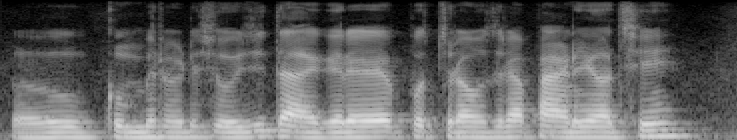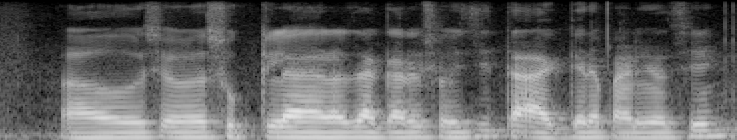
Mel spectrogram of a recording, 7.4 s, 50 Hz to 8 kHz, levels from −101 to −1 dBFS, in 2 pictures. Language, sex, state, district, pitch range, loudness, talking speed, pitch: Odia, male, Odisha, Khordha, 110-115 Hz, -17 LUFS, 155 wpm, 110 Hz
